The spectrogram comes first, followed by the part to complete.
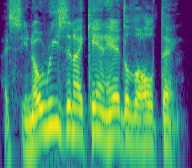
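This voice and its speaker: A man's voice: a little high, expressive, very fast, fairly bright tone, no room sound, studio quality. A man playing a tough, resentful middle-aged Italian-American mobster in a video game, with an East Coast city American accent and a blunt, streetwise way of talking. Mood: assertive. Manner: blunt, profane, streetwise wiseguy talk. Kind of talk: video game character dialogue.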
